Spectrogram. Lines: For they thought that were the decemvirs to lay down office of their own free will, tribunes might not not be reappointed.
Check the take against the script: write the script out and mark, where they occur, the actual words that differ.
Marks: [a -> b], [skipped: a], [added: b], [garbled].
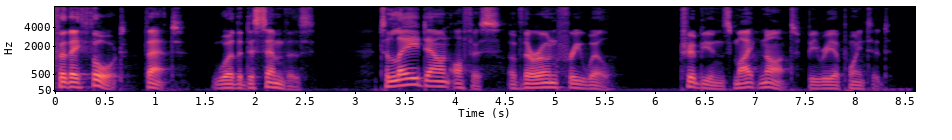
For they thought that were the decemvirs to lay down office of their own free will, tribunes might not [skipped: not] be reappointed.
